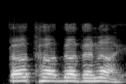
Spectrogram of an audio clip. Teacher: એ દાંતને અડીને થાય છે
